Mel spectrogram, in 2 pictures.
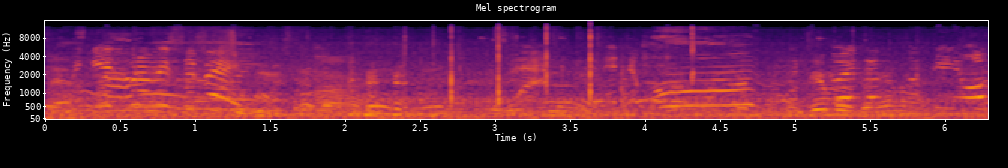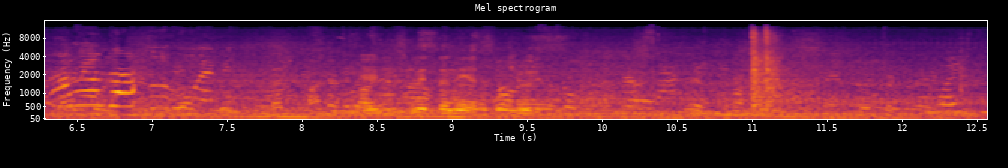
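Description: Men talk nearby outdoors with animation.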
